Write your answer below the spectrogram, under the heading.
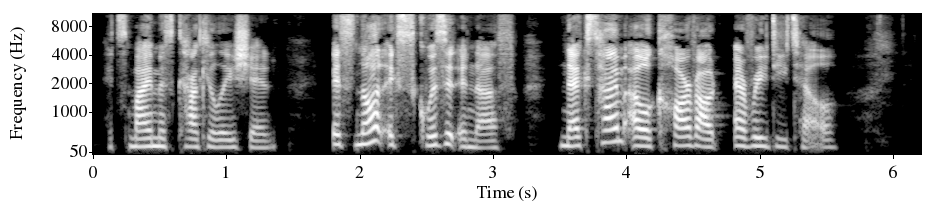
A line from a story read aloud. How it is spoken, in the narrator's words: Huachen frowns solemnly and says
